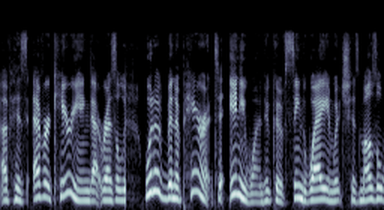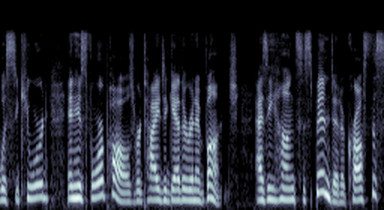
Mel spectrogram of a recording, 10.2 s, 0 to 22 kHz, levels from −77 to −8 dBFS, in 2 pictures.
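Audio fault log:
1.67–1.69 s, skip ahead: The speech lurches forward with almost no gap, as though about a second of it has been cut out and the two sides butted together. The lost stretch never reaches the listener because playback had already moved on to later audio that was waiting. That discarded audio, not a pause, causes the abrupt join. The delay through the buffer drops by roughly the same second.
2.26–8.03 s, jitter buffer speed-up: Across these 5.8 seconds the speech runs about 10 percent fast and sounds hurried, yet its pitch stays put. The jitter buffer was holding more audio than its target, so it trimmed tiny slices, one or a few pitch periods at a time, over and over to drain the backlog. Together these removed around half a second. Over the Opus call path, audible band up to 12 kHz, this fits a 64 kbps stream.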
